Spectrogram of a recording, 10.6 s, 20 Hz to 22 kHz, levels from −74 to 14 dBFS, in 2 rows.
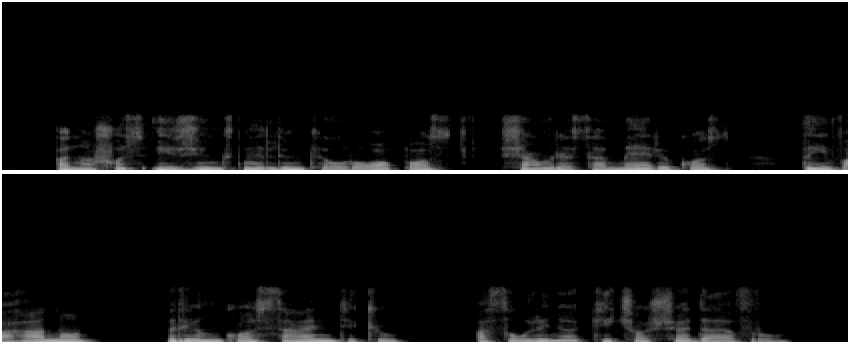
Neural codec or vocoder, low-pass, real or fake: codec, 16 kHz, 2 kbps, FunCodec, trained on LibriTTS, 25 frames a second; 7.2 kHz; fake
